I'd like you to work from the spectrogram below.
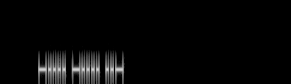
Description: Morse code, heard as a keyed tone, about 50 wpm, 700 Hz. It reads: 66U
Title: All Cut Numbers - 3-Digit 50wpm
